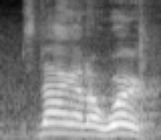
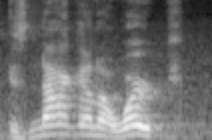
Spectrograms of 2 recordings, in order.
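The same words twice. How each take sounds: First: Higher, louder insistent repeat; emphatic repeat. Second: Said in the usual way. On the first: Real, not acted. Warning the church about end times, louder insistent repeat. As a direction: hammer the point home harder.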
